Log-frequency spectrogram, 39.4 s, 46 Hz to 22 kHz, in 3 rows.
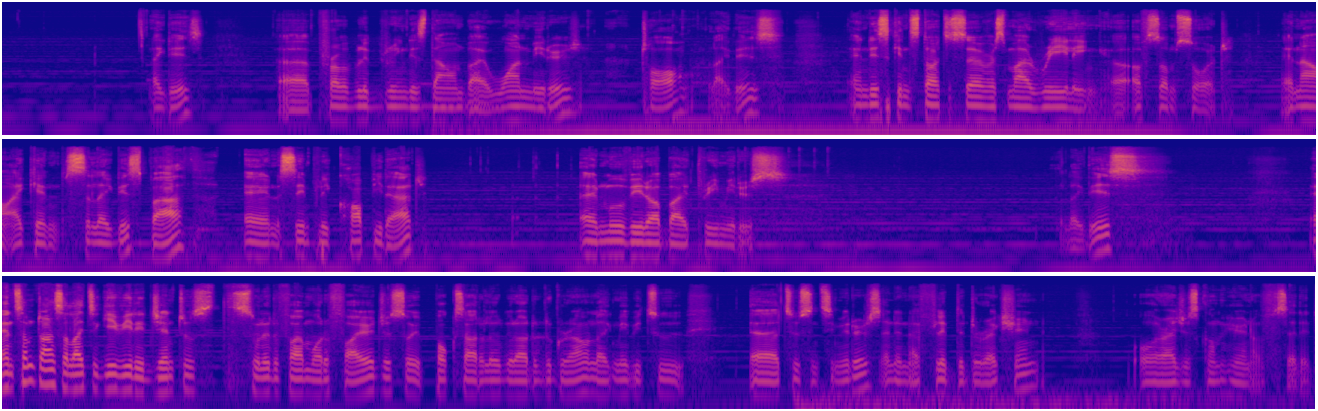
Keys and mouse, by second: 1.7 Tab, 2.0 z, 7.8 click, 8.1 z, 8.8 z, 9.4 Tab, 11.4 z, 12.6 z, 13.3 z, 14.0 click, 15.6-16.3 middle drag, 15.6 z, 16.3 z, 18.3 shift+d, 20.5-23.8 drag, 24.0-25.6 drag, 26.8-28.3 right drag, 28.3-31.8 drag, 32.9 Tab, 33.4 a, 33.6 a, 38.3-39.4 drag.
